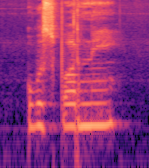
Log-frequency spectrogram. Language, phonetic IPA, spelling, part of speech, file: Czech, [ˈuːsporniː], úsporný, adjective, Cs-úsporný.ogg
- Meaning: economical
